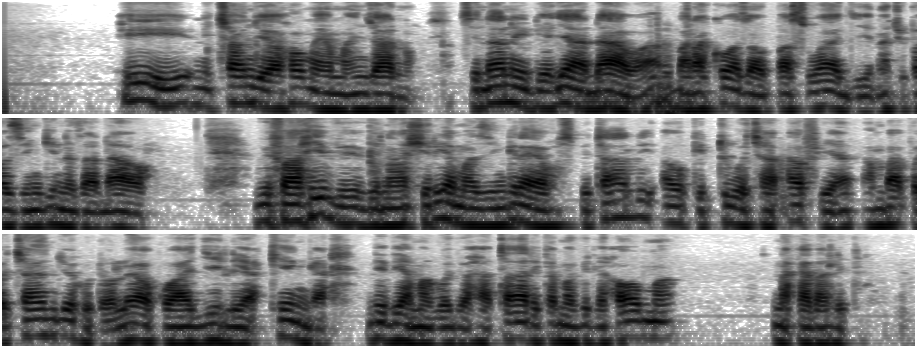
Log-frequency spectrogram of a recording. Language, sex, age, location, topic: Swahili, male, 25-35, Nakuru, health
